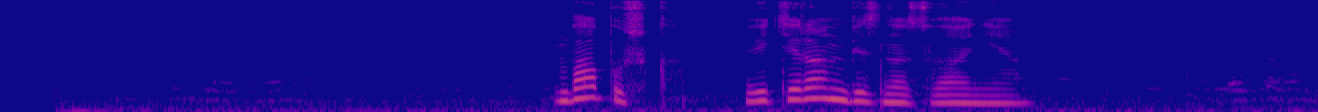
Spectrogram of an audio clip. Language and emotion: Russian, neutral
